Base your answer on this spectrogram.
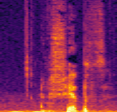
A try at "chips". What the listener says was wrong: I hate that you're putting so much emphasis on the P.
